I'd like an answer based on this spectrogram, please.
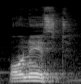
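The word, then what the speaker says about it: honest: ऑनेस्ट, ईमानदार adjective है ये और इसका प्रोनाउंसिएशन ओ वोवल से शुरू हो रहा है, तो इसके ठीक पहले आर्टिकल लगेगा एन।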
